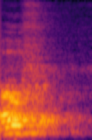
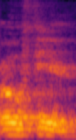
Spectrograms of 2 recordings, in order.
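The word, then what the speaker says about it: Ophir: about brought gold from ofer or ofir depending on how you pronounce it that Kingdom by the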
